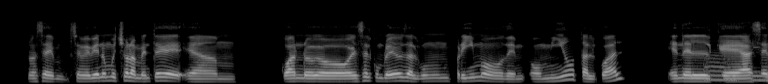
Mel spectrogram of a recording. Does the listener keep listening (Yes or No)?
Yes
